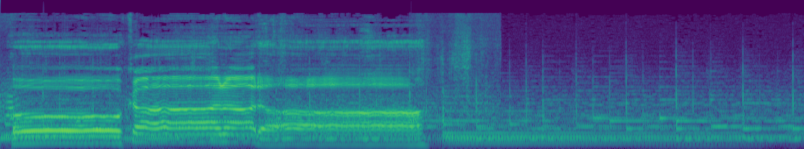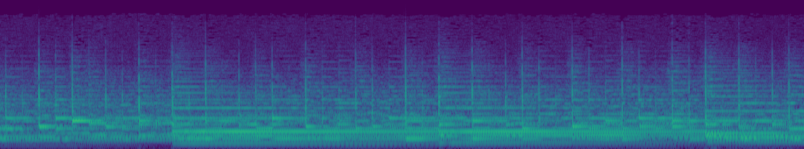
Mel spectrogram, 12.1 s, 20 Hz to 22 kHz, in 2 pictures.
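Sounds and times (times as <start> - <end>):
person singing held notes: 0.0 - 3.8.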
